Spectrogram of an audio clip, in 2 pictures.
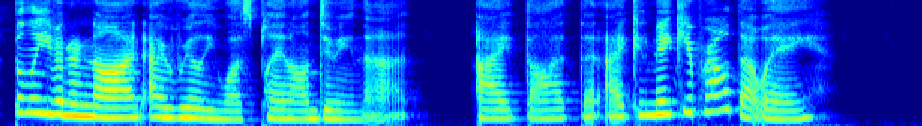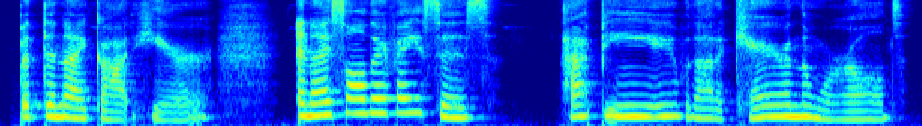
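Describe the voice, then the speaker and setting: A woman playing a possessive fantasy healer in an audio roleplay, tender and secretly bloodthirsty, speaking softly and deliberately. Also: fairly high pitch. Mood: confessing, cold. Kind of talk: intimate audio roleplay monologue.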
